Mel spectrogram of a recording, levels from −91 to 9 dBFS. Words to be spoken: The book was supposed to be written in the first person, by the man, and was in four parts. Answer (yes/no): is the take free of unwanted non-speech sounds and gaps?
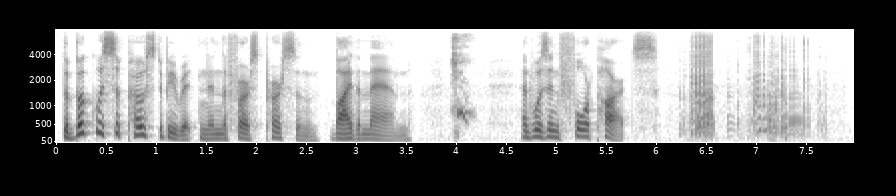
no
